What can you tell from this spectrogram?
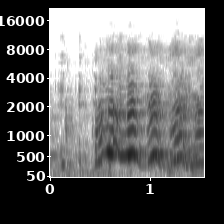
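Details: Indoors, the husky-malamute dog Wulf 'talks' in a run of wavering, up-and-down woo-woo sounds, several linked modulated moans in quick succession, as his owner chats with him about starting a new job.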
